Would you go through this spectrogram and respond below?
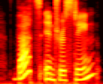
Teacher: if I say, that's interesting, with a rising tone and genuine curiosity in my voice, it means I really think it's interesting.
